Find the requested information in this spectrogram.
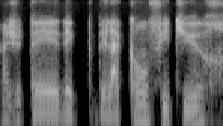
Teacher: la E no se pronuncia al final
